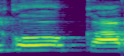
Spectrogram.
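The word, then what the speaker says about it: cake: सी को का पढ़ा जाएगा, ए को ए पढ़ा जाएगा, के को का पढ़ा जाएगा, ई साइलेंट रहेगा।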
